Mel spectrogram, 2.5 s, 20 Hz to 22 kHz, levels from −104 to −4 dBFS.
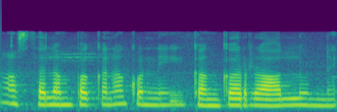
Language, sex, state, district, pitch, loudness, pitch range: Telugu, female, Andhra Pradesh, Guntur, 200 Hz, -17 LUFS, 195-215 Hz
